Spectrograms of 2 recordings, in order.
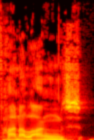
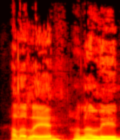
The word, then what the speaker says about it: Hannah Lane: And obviously off the back of Hannah Lang's show, Jack's team Hannah got in Lane. touch. Hannah Lane, Just to correct you. Am I actually getting that wrong, am I? No, that's how you pronounce it.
